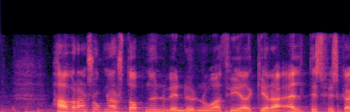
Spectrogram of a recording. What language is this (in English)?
Icelandic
